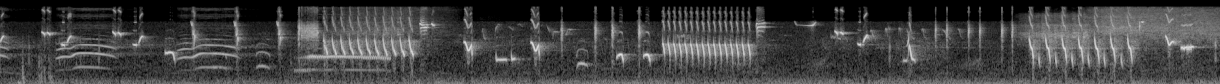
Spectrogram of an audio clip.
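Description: Several birds calling: short arched whistled calls in the first few seconds, then rapid trills about three seconds in, around seven seconds and again after ten seconds, with scattered chirps between.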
